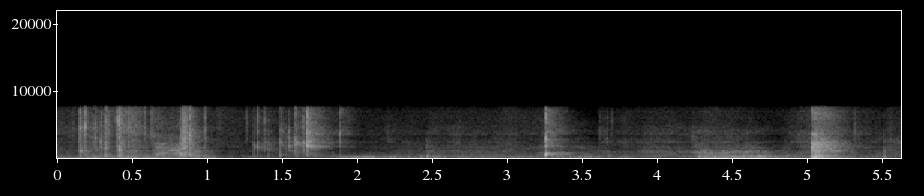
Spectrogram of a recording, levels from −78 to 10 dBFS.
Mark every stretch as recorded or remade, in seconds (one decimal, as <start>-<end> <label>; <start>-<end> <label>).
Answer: 0.0-5.6 remade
